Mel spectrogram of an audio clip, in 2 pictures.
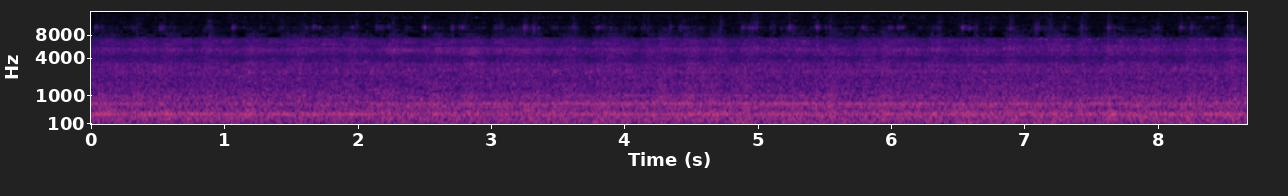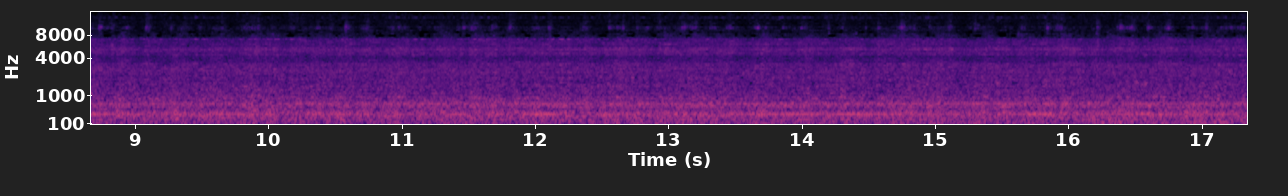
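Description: Gear hobbing machine running steadily, cutting the teeth of a worm wheel: continuous machine noise with a constant hum.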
